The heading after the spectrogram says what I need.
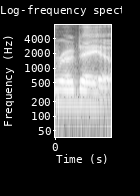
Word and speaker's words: Rodeo: people do you say it like rodeo or rodeo i would assume rodeo it's rodeo because that's far too hilly well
